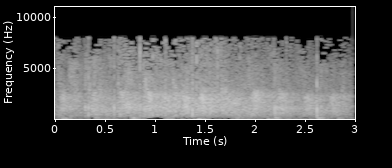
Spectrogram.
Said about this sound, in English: Please give me a hand of applause for the three gentlemen on our panel.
